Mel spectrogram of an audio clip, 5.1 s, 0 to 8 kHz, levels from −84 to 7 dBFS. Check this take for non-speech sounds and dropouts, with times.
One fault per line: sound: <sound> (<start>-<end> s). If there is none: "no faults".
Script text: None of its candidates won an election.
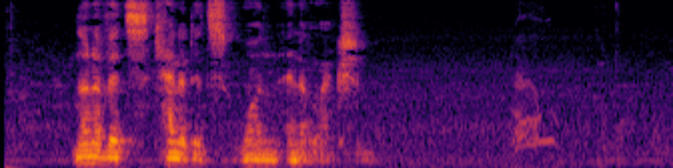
sound: bark (3.8-4.2 s)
